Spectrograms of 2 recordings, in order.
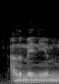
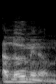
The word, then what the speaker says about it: aluminium: Again, aluminium nuts. Inside here you can't see, but there are two nuts here inside the battery box. Aluminium. Not aluminum like Americans say.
